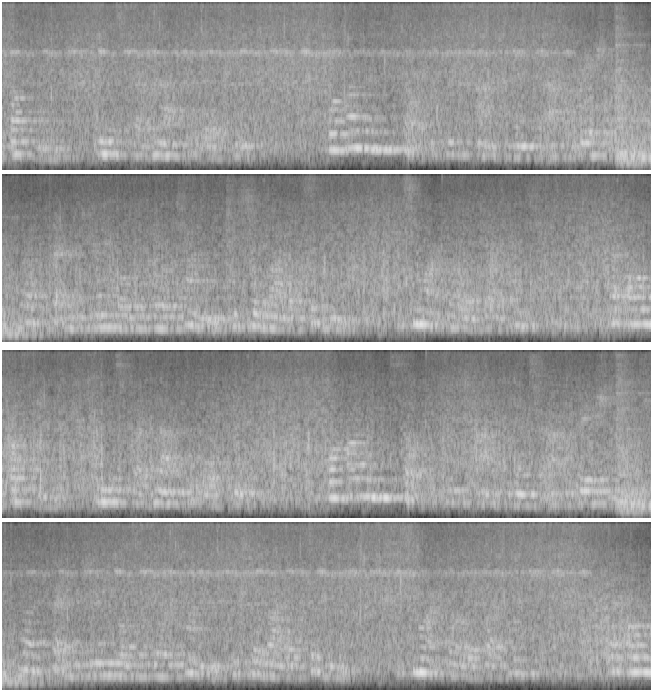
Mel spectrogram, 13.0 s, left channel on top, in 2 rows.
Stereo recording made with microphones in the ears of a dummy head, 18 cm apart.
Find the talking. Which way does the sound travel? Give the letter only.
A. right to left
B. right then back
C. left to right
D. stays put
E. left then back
E.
